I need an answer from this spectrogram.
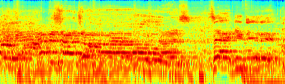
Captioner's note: screams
